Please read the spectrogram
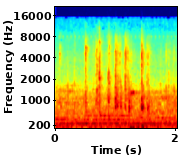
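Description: Computer keyboard being typed on: a quick run of about half a dozen keystrokes, starting about half a second in and ending with a heavier key thud about a second and a half in.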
